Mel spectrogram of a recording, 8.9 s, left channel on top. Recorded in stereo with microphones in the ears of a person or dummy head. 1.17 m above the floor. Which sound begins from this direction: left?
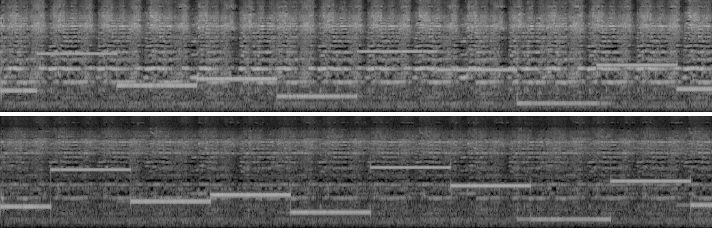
A fan, at 0.0 s.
